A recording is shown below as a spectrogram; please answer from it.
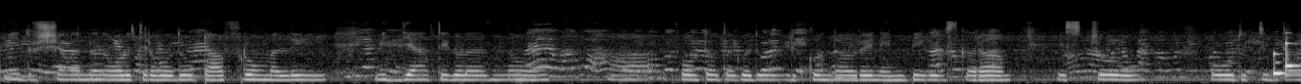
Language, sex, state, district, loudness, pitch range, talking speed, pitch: Kannada, female, Karnataka, Dharwad, -23 LUFS, 210-220 Hz, 55 wpm, 215 Hz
